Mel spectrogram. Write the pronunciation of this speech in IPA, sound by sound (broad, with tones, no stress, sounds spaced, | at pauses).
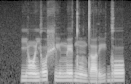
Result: j ɔ̃˧ j o˦ ʃ i˧ m e˧ d ũ˨ d a˨ ɾ i˨˦ ɡ o˦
